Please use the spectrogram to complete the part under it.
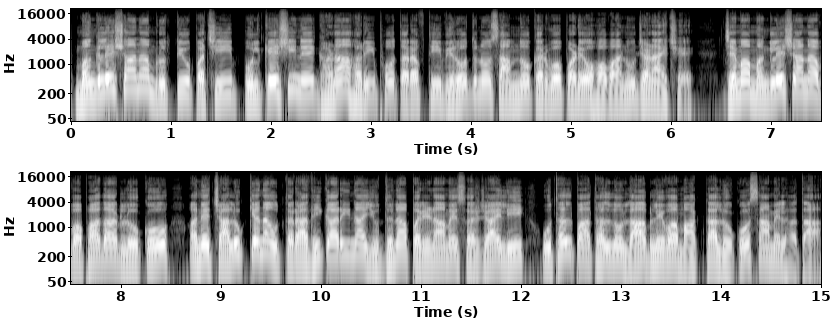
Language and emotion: Gujarati, neutral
